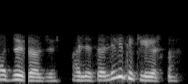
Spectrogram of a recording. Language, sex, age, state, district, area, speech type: Nepali, female, 45-60, West Bengal, Kalimpong, rural, conversation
